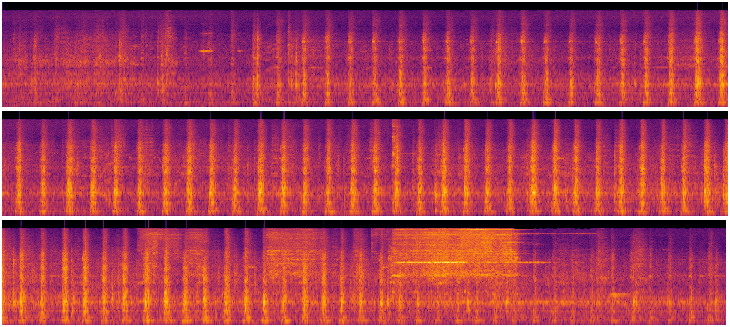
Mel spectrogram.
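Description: Baldwin-built narrow-gauge steam locomotive working under way, its exhaust beating in a steady, fast chuff that grows louder a few seconds in. A hiss of steam joins for a few seconds about three quarters of the way through.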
